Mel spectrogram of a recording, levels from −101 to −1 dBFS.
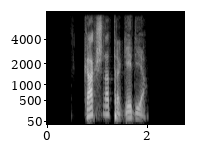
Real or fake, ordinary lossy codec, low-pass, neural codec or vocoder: real; AAC, 48 kbps; 7.2 kHz; none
